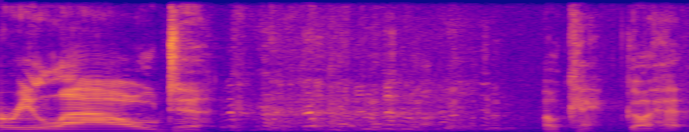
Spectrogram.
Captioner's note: audience laughing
